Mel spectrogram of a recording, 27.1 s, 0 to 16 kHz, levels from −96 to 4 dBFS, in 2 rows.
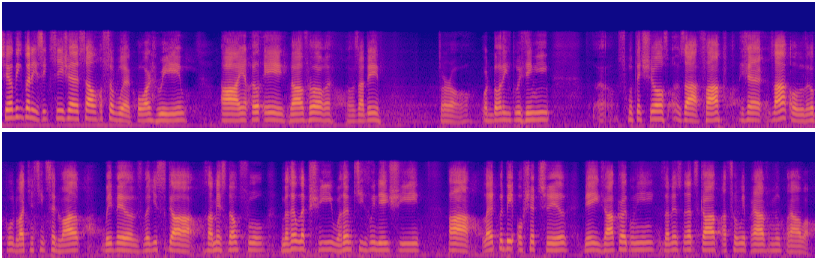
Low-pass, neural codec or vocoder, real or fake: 7.2 kHz; codec, 16 kHz, 0.5 kbps, FunCodec, trained on LibriTTS, 25 frames a second; fake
